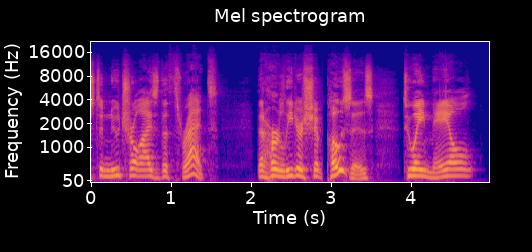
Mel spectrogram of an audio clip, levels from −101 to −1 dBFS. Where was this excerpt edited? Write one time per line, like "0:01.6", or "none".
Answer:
0:02.8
